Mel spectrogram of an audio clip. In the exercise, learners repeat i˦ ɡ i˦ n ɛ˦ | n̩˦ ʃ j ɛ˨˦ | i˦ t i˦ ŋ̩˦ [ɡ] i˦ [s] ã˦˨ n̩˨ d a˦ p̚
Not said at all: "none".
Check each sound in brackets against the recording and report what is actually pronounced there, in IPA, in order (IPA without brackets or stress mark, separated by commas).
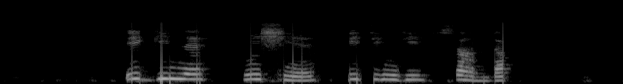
ɡ, s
